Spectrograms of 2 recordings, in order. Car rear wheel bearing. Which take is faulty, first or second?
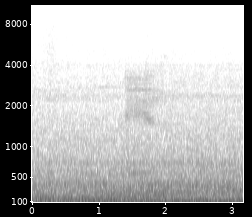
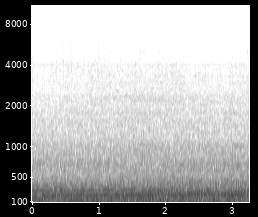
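second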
